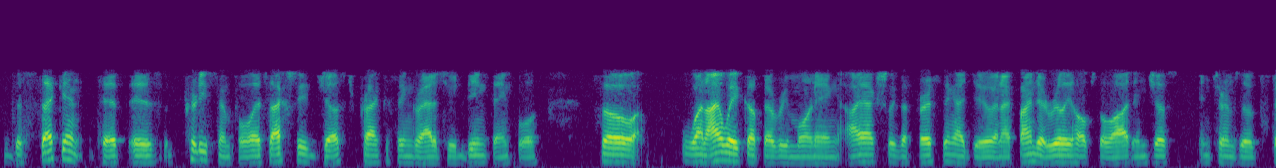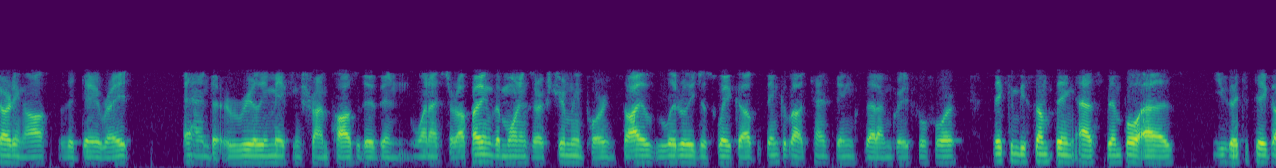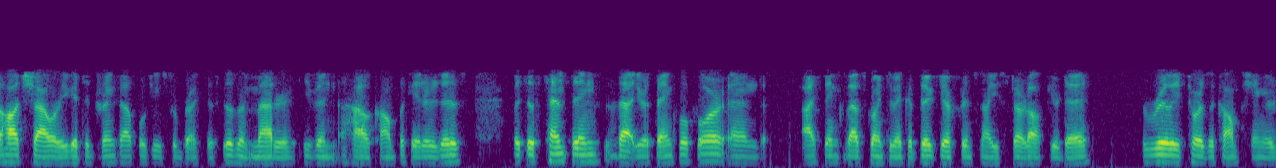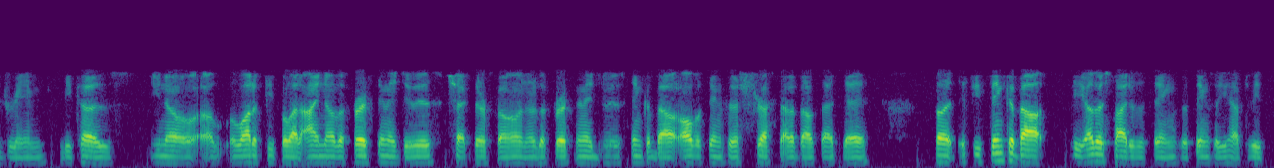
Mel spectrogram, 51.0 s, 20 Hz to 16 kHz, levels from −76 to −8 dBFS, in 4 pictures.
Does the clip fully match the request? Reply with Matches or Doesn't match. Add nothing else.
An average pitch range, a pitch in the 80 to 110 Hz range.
Doesn't match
